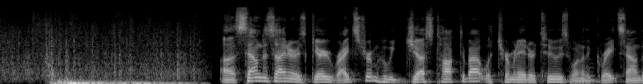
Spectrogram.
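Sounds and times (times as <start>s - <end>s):
thump of redwood trees falling: 0.0s - 2.1s
speech: 2.2s - 6.4s.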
